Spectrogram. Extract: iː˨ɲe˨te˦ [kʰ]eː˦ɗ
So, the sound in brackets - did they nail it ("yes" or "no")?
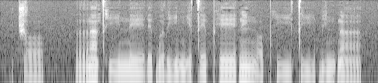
no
